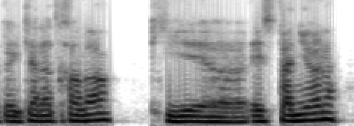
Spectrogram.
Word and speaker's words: Calatrava: Calatrava. C'est A-L-A-T-R-A-V-A. – Comme ça se prononce.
